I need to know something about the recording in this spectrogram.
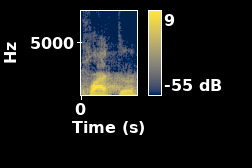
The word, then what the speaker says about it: Plactere: i'm hearing my guy plachter did i say it right yep got it right here we go aka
